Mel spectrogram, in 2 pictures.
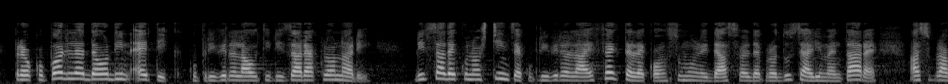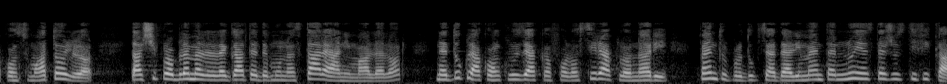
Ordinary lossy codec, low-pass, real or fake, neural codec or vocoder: none; 7.2 kHz; real; none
